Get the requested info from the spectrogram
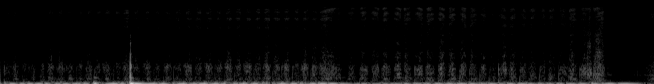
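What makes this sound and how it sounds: A red colored pencil rubs and scratches quick short strokes across the page of a spiral-bound grey paper sketchbook lying flat on a desk. The result is a steady, rhythmic papery scratching with a louder tap near the start that runs continuously, then stops just before the end.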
